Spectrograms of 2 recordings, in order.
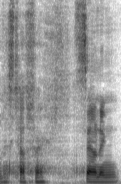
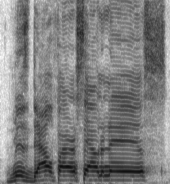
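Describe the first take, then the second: First: Said in the usual way. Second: Put-on a high, slow, louder Mrs Doubtfire old-lady voice. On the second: Shown as a demonstration. The speaker showing how Luna sounds, in a high, slow, louder Doubtfire voice. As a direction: put on a hammed-up Doubtfire nanny voice.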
